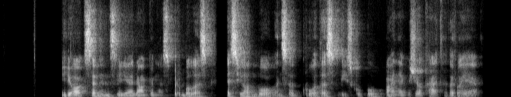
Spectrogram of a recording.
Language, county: Lithuanian, Vilnius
